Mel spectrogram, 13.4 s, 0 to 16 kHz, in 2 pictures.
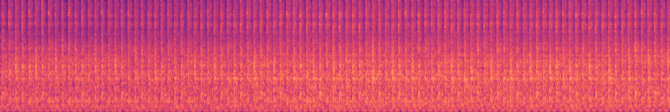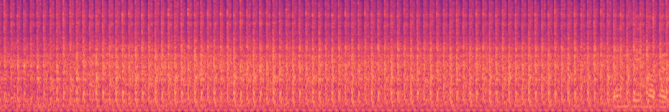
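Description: Close and loud, the diesel engine of a 2012-model Sonalika RX 745 tractor with new oil and no blow-by chugs at a steady rapid idle, with a voice faintly in the background.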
